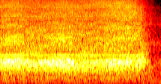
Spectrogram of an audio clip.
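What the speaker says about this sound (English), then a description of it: "There we go, let's heat set our hairspray." A hair dryer blows a steady, loud rush of air to heat-set hairspray on a fifties pompadour hairstyle, running close by for about three seconds before switching off.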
